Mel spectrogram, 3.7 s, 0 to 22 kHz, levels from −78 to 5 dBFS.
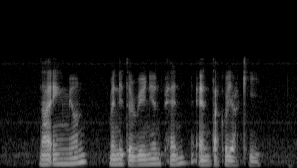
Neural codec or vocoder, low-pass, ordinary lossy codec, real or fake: none; 5.4 kHz; none; real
